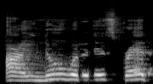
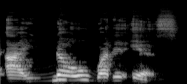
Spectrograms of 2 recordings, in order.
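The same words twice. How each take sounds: First: Much higher, louder, gleeful shout; gleeful cry. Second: Slow, higher, drawn-out gleeful repeat; slower gleeful cry. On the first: Plump sister calls out to Fred, gleeful high cry. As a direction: burst out with the answer. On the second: Plump sister repeats her guess to Fred, slow gleeful cry. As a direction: savour the answer, stretching it out. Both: A narrator's reading. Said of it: "she cried out with glee".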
